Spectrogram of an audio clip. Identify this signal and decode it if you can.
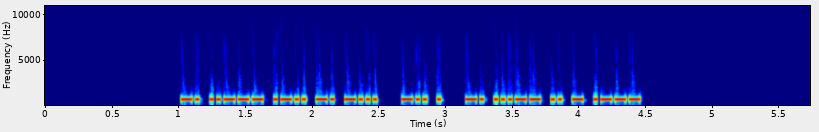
Morse code, heard as a keyed tone, about 46 wpm, 700 Hz. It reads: N2LNB DE N3ITJ
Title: USA Callsign DE Callsign - 5 Characters - 45wpm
